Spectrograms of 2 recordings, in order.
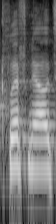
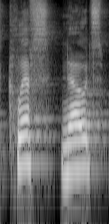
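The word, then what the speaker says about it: CliffsNotes: The Cliff's Notes version of this, and I'll say the Cliff Notes. It's actually not Cliff Notes, it's Cliff's Notes, but nobody knows that, so I sound like an idiot.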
